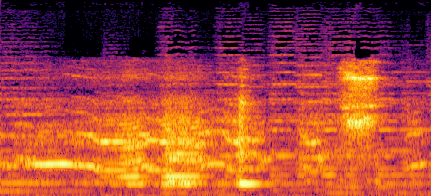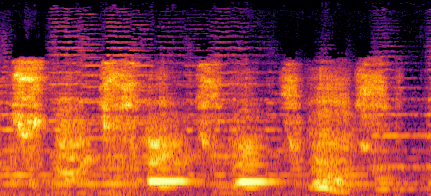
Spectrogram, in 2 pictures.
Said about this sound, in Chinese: 哎呀，驴子以为自己也会发出像狮子般凶猛的吼声，没想到他的叫声当然还是驴子的叫声。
